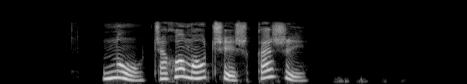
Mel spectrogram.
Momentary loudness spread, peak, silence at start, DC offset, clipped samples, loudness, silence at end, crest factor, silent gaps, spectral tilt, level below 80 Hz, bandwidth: 8 LU; -2 dBFS; 1.05 s; under 0.1%; under 0.1%; -16 LUFS; 1.6 s; 18 dB; 2.53-2.57 s; -3.5 dB/octave; -66 dBFS; 8 kHz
